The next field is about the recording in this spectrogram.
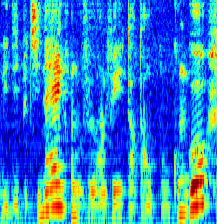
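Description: Somewhat breathy and fairly slow, a woman's voice moves through very wide pitch swings. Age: 40s. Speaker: shaman, life coach and podcast host. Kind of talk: casual interview chat.

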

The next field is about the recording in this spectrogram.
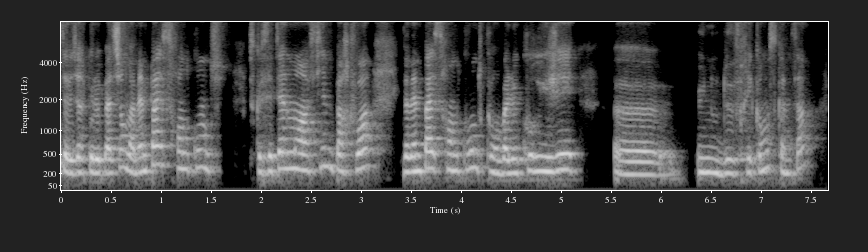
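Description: Pitch varies in an ordinary way. Delivery is very fast. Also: woman. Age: 20s. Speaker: hearing aid specialist. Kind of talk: interview. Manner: hesitant.

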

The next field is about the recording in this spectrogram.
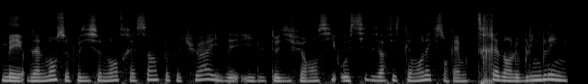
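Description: Delivered at a very fast pace, the voice has a dark, mellow tone and fairly even intonation, with a dry, close sound and no echo. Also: woman, fairly low pitch for a woman. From France and Cameroon. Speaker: podcast host. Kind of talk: interview.

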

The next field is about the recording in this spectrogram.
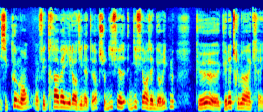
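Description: Heard on a very clean recording with a silent background, the voice has a dark, mellow tone, ordinary pitch variation and a moderate pace. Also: man. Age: 40s. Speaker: business owner. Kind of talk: interview. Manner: halting.

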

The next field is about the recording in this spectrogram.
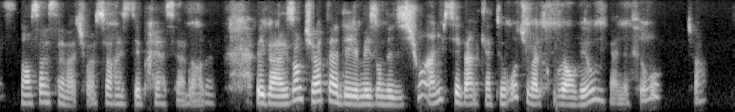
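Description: A woman talks at a very fast pace. Her pitch sits fairly low. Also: big swings in loudness. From France, Paris suburbs (Moroccan heritage). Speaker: literary content creator. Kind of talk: casual interview.

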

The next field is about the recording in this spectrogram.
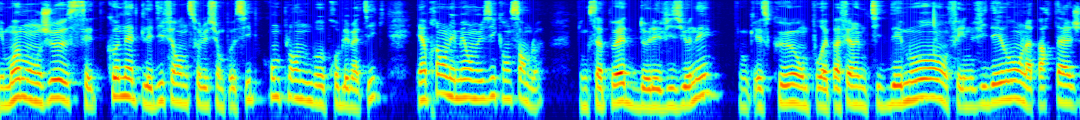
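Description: A man with a fairly high pitch and a dark, mellow tone talks at a fairly quick pace with ordinary pitch variation, on a very clean recording with a silent background. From France, Brittany. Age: 30s. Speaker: customer success manager. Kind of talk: interview.

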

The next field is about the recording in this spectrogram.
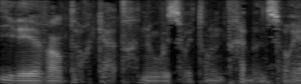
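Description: Over a quiet background, a man's dark, mellow tone comes through with a dry, close sound and no echo. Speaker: radio host. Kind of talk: radio interview. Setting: studio.

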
